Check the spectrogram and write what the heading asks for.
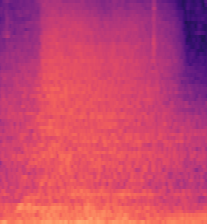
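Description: A game-show transition sting: a whoosh over a short burst of music, starting about half a second in and fading just before the end.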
